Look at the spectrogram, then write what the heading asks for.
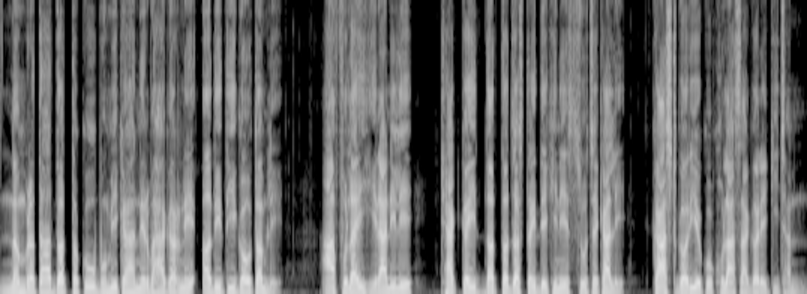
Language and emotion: Nepali, neutral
